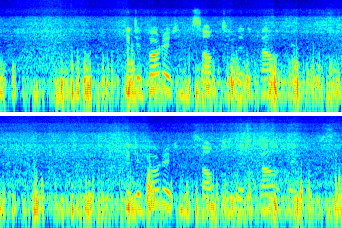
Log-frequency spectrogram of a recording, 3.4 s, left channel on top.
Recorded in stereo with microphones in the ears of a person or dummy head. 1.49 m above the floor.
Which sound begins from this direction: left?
A woman speaking, at 1.3 s.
